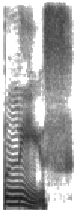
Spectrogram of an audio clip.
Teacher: The stress is on the last syllable which is lease.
